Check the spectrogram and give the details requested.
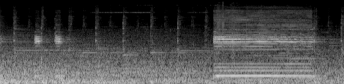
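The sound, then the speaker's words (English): Car horns honk amid a steady rumble of traffic in a jam on narrow mountain roads crowded with visiting tourists, with a couple of faint toots before one loud, sustained blast near the end. “And this all leads to lots of traffic jams, 塞车.”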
